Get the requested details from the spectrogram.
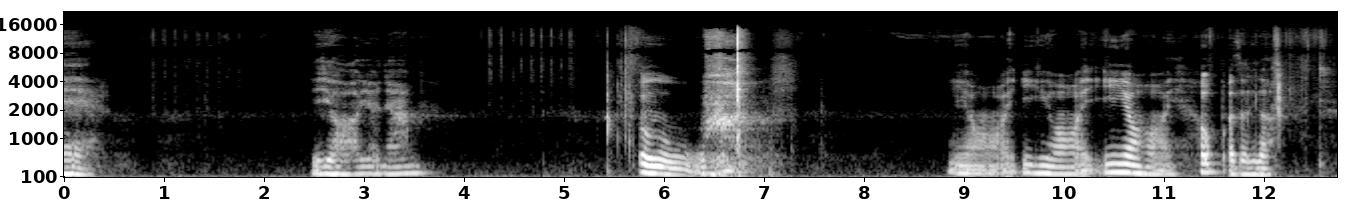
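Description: Plastic makeup cases click and rustle as hands handle them.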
